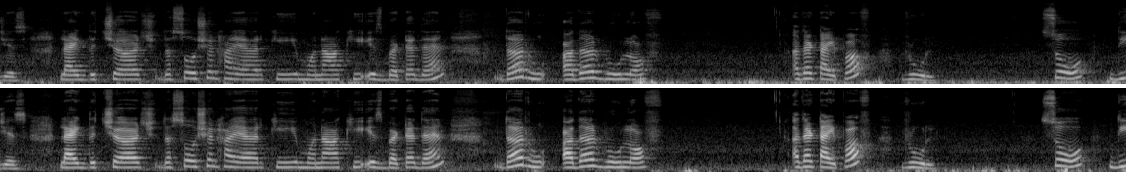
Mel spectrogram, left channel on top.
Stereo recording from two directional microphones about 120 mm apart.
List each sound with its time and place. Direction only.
0.0 s a woman's voice: 25° right (ahead or behind)
7.9 s a woman's voice: 20° right (ahead or behind)
10.5 s a woman's voice: 20° right (ahead or behind)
